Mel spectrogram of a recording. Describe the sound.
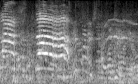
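Children shriek and shout while playing, their high-pitched voices rising in loud, overlapping squeals over a steady bed of lively chatter.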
